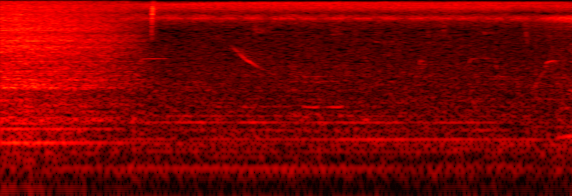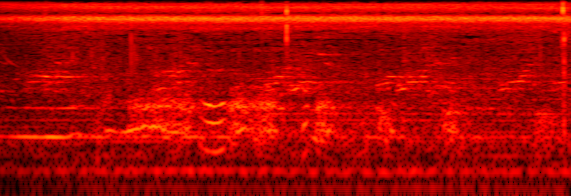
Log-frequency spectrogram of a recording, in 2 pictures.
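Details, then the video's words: Howler monkeys calling from the jungle just behind a boatyard in Guatemala, heard there every evening and morning; a deep roaring chorus swells in after four seconds over a steady mechanical hum and a high whine, with brief speech. "Vous entendez ça? C'est les singes hurleurs."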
